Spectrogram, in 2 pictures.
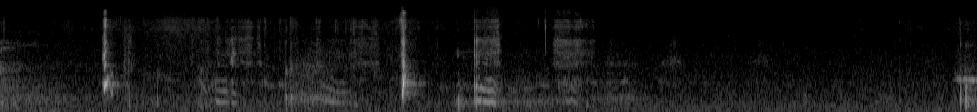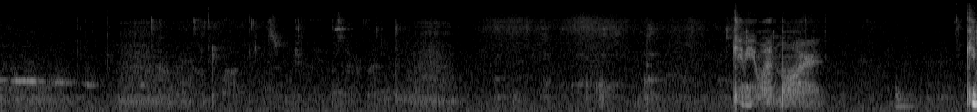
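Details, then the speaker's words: Newborn baby boy awake, having his first hiccups since birth: several sharp, brief hiccup sounds at irregular intervals in a quiet room, with soft voices. "you're totally awake today but listen to your hiccups they're adorable he's singing do it again"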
